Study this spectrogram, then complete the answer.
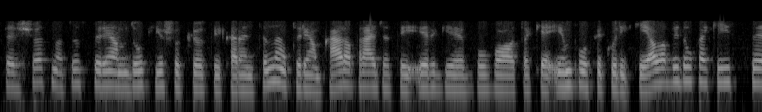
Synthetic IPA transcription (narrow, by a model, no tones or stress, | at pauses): pʲɛɾʃʲuɔsmʲɛt̪ʊst̪ʊɾʲeːjoːmd̪ɐʊkiːʃʊkʲʊt̪ɐɪkɐɾɐnʲt̪ʲɪnɑt̪ʊɾʲeːjoːmkɑːɾoːpɾɑːd͡ʒʲɛt̪ɐɪʔɪɾʲɡʲɪbʊʋoːt̪oːkʲiɛʔɪmpʊlˠsɐɪkʊrɾʲɛɪkʲeːjoːlˠɐbɐɪd̪ɐʊkɑːkʲɛɪsʲt̪ʲɪ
